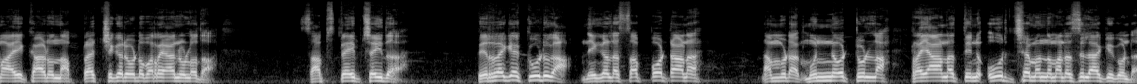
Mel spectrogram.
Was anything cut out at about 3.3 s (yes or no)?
no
